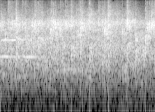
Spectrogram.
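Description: Steady audience applause for a child, a dense wash of many hands clapping at an even loudness for the full couple of seconds, with scattered sharper claps standing out.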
